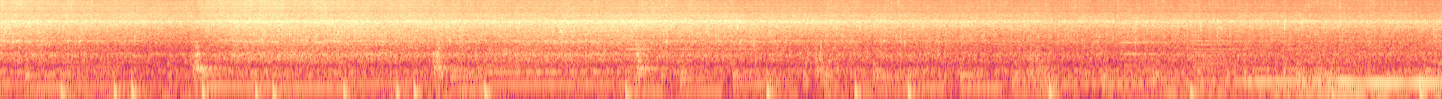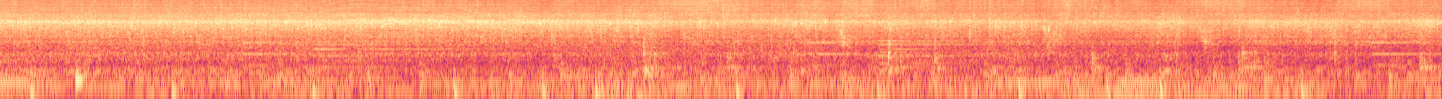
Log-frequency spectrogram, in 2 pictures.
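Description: Jengkol (dog fruit) pieces deep-frying in hot oil in a wok: a steady sizzle, loudest just after they go in and slowly easing. In the second half there are light scrapes and taps of a spatula stirring them.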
